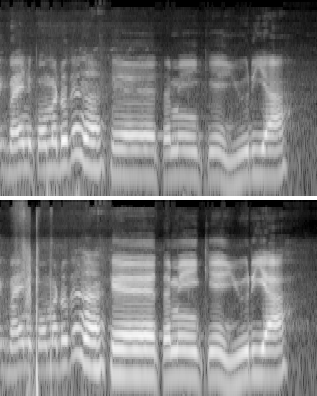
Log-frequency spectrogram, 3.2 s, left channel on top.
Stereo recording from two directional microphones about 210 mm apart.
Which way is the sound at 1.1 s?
55° right (ahead or behind).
